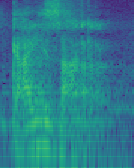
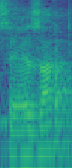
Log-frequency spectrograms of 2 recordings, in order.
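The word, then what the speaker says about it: Caesar: Gaius Julius César, původní výslovnost jeho jména má být Kaisar. Výslovnost César pochází až ze středověké latiny, se píše na internetové encyklopedii.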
